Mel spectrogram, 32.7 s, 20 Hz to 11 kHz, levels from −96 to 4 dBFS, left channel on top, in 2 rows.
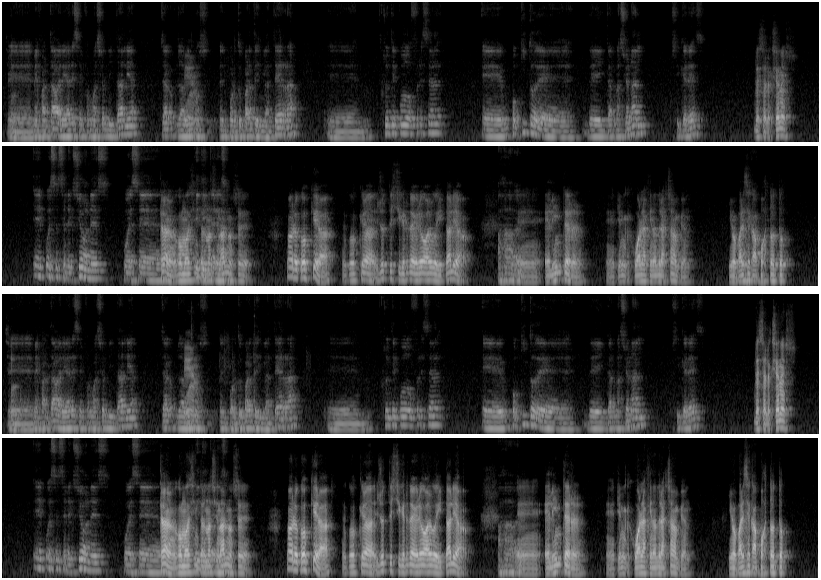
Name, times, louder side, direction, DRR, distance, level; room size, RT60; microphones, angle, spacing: voice 1, 0.1-2.7 3.2-4.1 4.3-5.9 6.5-7.4 7.7-8.8 9.6-12.8 13.5-13.9 17.0-18.4 18.8-19.8 20.2-20.9 26.3-26.7 31.2-31.4, equal, 65° left, 3.3 m, -43 dB
voice 2, 15.0-15.7 19.5-21.3 22.0-25.6 26.6-28.0 28.4-30.1 30.9-32.0, right 5 dB, 45° right, 0.4 m, -32 dB
7.8 x 6.4 x 3.2 m
head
